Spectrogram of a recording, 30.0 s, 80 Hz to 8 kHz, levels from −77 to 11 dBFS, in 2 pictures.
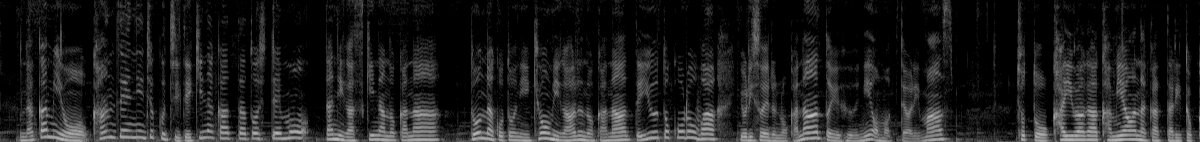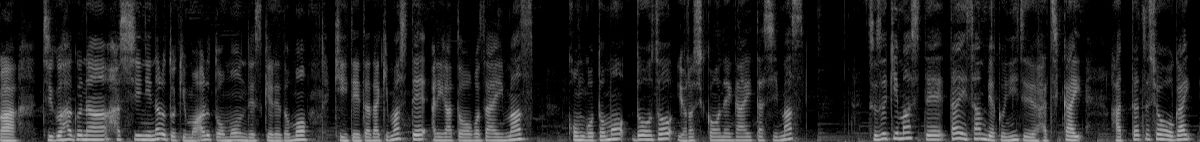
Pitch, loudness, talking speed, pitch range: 225 Hz, -24 LUFS, 325 characters per minute, 190-265 Hz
